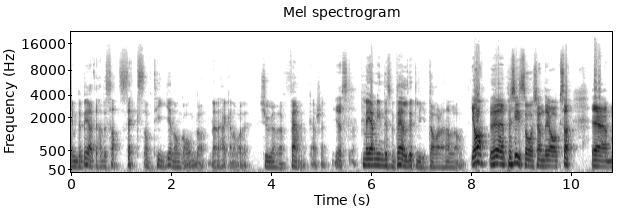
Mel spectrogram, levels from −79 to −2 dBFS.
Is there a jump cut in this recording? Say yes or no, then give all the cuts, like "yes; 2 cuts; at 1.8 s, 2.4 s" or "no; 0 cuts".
no; 0 cuts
